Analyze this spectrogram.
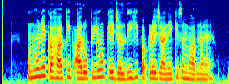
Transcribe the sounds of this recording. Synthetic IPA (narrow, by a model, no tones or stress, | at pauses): ʊnɦõnekɐɦakiaːɾoːpijõked͡ʒɐld̪iɦipɐkɽed͡ʒaːnekis̬ɐ̃mbʱaːʋnaɦɛ̃ː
